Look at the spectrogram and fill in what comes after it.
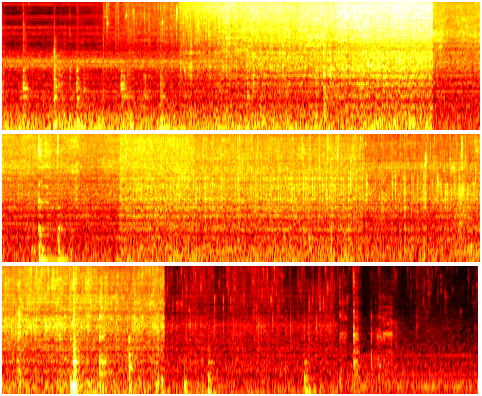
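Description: Bacon and onion sizzling as they fry in oil in a nonstick frying pan. The sizzling is loudest in the first third, stays steady but quieter after a cut, and stops suddenly about three-quarters through. After that only faint clicks and scrapes are heard as cooked spaghetti is twirled in the pan with tongs.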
